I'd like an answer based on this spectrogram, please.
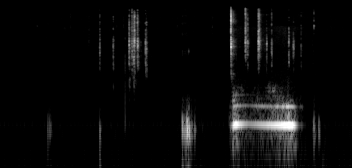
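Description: A few faint computer keyboard clicks, then a person holds one steady hum for about a second, growing louder, a little past halfway.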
